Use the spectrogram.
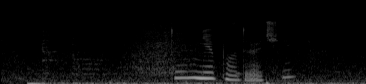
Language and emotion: Russian, neutral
